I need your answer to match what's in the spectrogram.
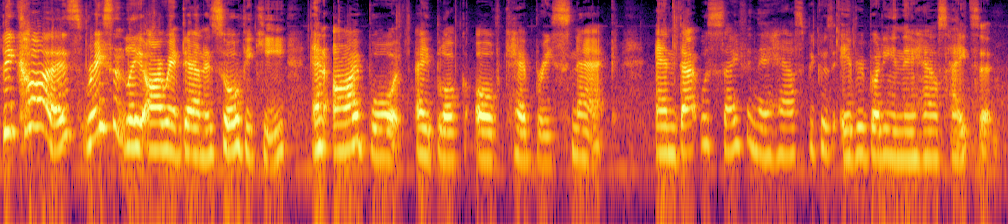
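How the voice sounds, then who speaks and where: A woman with an Australian accent chatting in a home craft vlog, animated and rambling, laughing often as she shows things. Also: medium pitch, normal speed, poor audio. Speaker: craft vlogger. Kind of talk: chatty show-and-tell vlog.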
